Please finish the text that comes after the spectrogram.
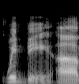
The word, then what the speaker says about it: Whidbey: Whidbey.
